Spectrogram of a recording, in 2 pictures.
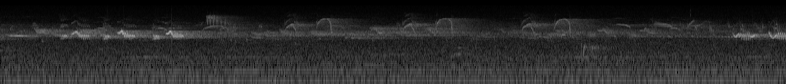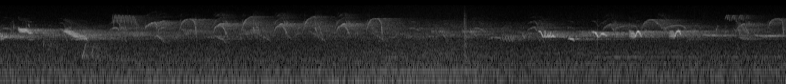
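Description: Birds chirping: rapid runs of short rising notes that come in several bursts, with a faint steady hum underneath.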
